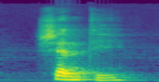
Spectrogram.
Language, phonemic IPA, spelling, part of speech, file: Dutch, /ˈsɛn.ti/, centi-, prefix, Nl-centi-.ogg
- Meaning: centi-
